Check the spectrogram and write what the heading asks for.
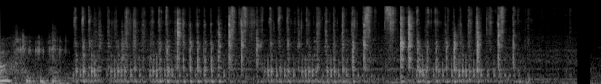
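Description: Chef's knife chopping pecans on a plastic cutting board: rapid, uneven knocks of the blade against the board, several a second. They stop abruptly just before the end.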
